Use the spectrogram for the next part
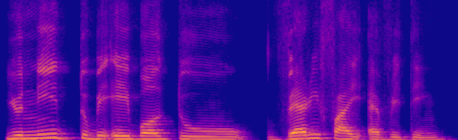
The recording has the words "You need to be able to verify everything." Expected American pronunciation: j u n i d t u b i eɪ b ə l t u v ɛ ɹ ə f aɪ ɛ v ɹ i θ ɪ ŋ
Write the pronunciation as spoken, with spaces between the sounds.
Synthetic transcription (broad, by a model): j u n i d t u b i eɪ b ə l t u v ɛ ɹ ə f aɪ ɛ v ɹ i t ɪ ŋ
